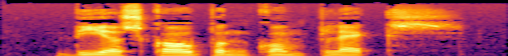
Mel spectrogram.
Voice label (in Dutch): "bioscopencomplex", Dutch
